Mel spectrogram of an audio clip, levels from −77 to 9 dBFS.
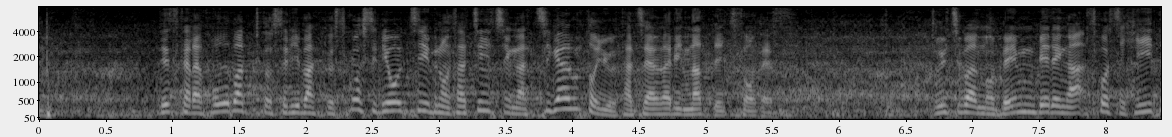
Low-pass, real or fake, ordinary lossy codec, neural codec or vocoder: none; fake; none; codec, 16 kHz, 4 kbps, FunCodec, trained on Chinese and English, 50 frames a second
